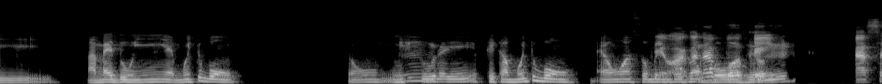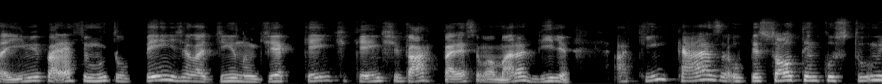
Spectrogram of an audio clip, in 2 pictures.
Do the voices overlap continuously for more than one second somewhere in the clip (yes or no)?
yes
